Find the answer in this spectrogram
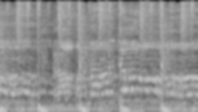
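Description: Hindi film song in a DJ remix: a singing voice over a steady dance beat, with a kick drum about twice a second.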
